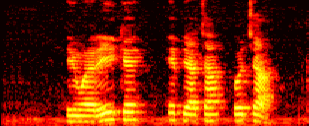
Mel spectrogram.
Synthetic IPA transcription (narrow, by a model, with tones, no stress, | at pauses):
i˨we˨ɾi˦ke˦ | e˦pja˦t͡ʃa˦o˦t͡ʃa˦˨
